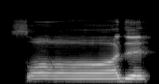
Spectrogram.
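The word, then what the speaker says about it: صاد: When it comes to sa, there's two things to keep in mind. One is the pronunciation of the sa, and one is the pronunciation of the dal at the end. Sad, because it's technically qalqala, right? Sad, or you can linger on the sound.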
